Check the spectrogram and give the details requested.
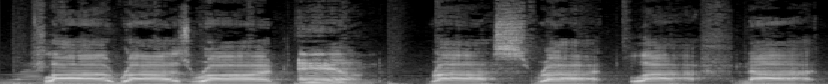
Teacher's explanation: In most of the Piney Woods belt, though, there's always been what we can describe as full price smoothing, where some Southerners smooth the diphthong in words like fly, rise, and ride, but use a diphthong in rice and right.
